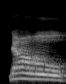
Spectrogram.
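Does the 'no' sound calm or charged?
charged. The word is said with a sharp, charged tone. It comes from judgment and blame. The speaker calls it wrong. "It doesn't have that charge of judgment and blame"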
